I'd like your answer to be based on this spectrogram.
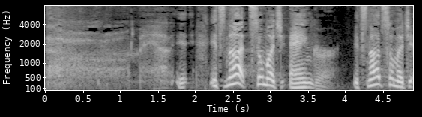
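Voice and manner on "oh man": deep sigh into very soft words; grieved sigh. Acted. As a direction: sigh it out in acted grief, barely voiced. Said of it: "he sighed deeply in his spirit".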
